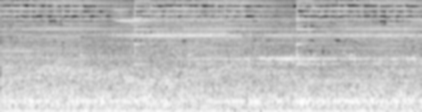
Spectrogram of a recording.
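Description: Experimental electronic noise music: a dense, steady drone of noise with several thin, high held tones and chime-like ringing over it, the high tones shifting a little partway through.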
